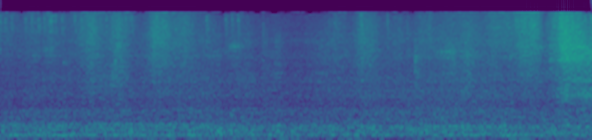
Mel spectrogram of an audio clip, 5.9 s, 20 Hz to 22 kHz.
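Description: Saltsjöbanan C10/C11 electric train running, heard from inside the passenger car: a steady rumble with a low hum, and a brief hiss near the end.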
